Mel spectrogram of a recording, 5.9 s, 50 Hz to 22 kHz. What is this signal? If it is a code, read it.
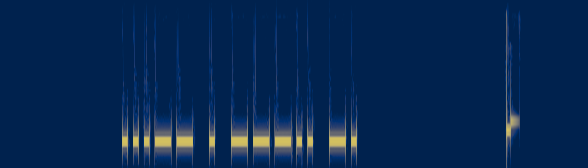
Morse code, heard as a keyed tone, about 22 wpm, 700 Hz. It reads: 3E8N
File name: practice / 22wpm / Four Letter-Number Combinations - 22wpm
